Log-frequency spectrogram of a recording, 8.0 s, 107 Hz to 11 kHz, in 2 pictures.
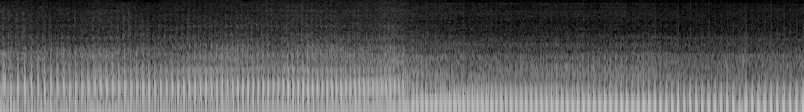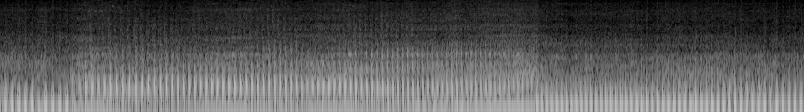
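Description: Suzuki DR-Z400SM supermoto's single-cylinder four-stroke engine running at freeway speed, heard from on the bike, with wind noise. Its note changes every two seconds or so.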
